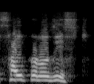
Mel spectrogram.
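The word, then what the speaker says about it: psychologist: Punishment এখন আসি child সাইকোলজিস্ট পরের line child সাইকোলজিস্ট thing সাইকোলজিস্ট মানে মনোবিজ্ঞানী সাইকোলজিস্ট বানানটা কঠিন আছে বানানটা একটু দেখে নিবা কারণ এই বানানটা অনেক জায়গায় আসে ইম্পর্টেন্ট খুব যদিও উচ্চারণটা হচ্ছে সাইকোলজিস্ট।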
